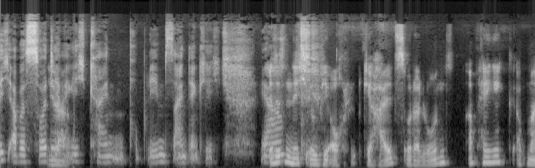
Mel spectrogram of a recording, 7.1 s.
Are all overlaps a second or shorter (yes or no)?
yes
